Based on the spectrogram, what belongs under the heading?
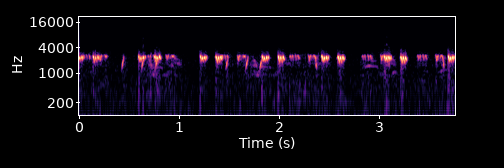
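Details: Common quail, recorded in connection with net hunting, giving rapid, high, clipped notes in quick bursts, several per second, with brief pauses between runs; no other clear sounds.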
